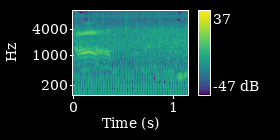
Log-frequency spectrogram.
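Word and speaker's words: Ogham: It's the Om symbol, that's O-G-H-A-M, but it's pronounced Om, for the beech tree.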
